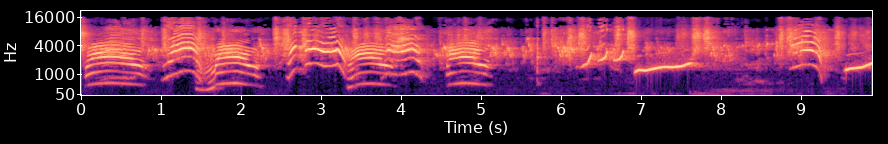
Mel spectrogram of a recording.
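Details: Pet parrot calling in a long run of loud, arching, harsh squawks, then two rising whistled notes near the end.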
